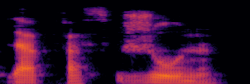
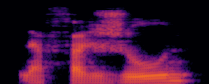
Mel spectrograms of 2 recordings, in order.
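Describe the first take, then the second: First: "la face jaune" drawn out slowly, each word weighed; slow down and lean on "la face jaune"; slow emphasis. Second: Said in the usual way. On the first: Shown as a demonstration. Teaching viewers which face turns the other way, slow and stressed. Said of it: "sauf la pa-, la face jaune".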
